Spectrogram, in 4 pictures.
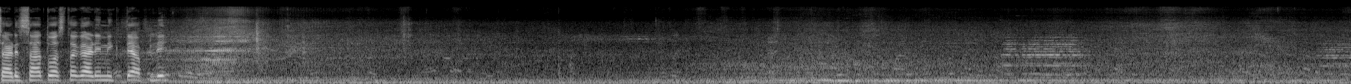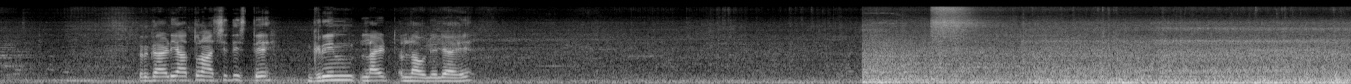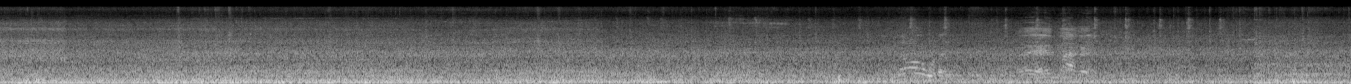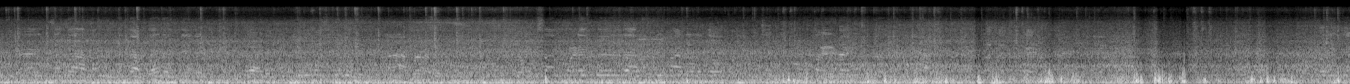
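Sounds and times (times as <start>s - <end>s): bus engine rumbling: 0.0s - 54.0s
road noise: 0.0s - 54.0s
air brake hiss: 22.8s - 23.5s.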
